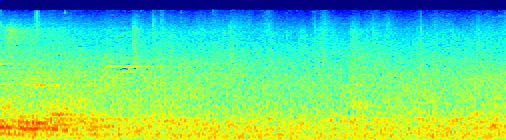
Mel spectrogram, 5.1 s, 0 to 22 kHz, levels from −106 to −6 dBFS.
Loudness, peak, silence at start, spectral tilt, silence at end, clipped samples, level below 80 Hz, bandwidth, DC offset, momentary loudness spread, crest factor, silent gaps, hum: -30 LUFS; -10 dBFS; 0 s; -5.5 dB/octave; 0 s; under 0.1%; -46 dBFS; 16.5 kHz; under 0.1%; 10 LU; 18 dB; none; none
